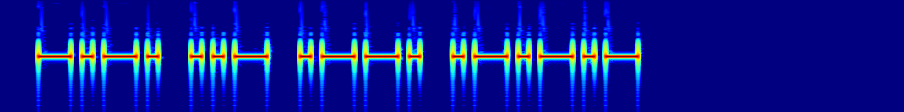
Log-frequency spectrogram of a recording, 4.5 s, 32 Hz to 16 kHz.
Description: Morse code, heard as a keyed tone, about 22 wpm, 700 Hz. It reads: CUP.
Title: Easy Phrases 22wpm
